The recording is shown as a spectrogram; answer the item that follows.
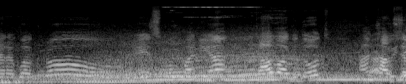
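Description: A man talking in Georgian, with a steady low hum underneath.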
